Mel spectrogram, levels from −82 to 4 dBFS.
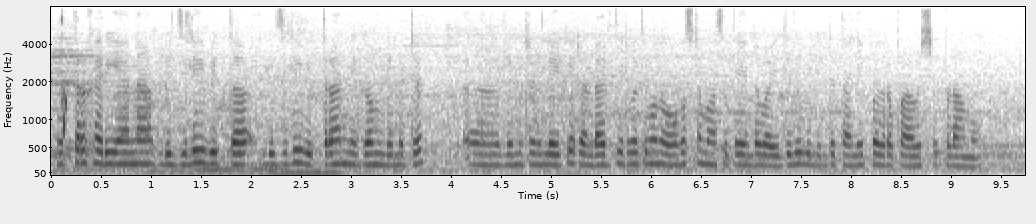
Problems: background sounds at intervals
